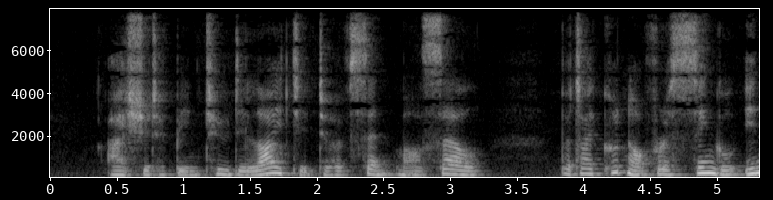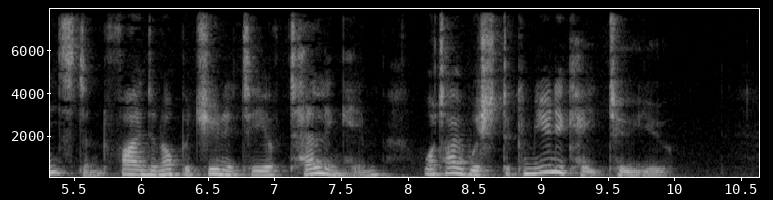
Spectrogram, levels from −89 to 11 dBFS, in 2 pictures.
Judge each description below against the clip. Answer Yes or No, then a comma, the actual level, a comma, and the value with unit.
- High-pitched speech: Yes, high, 200 Hz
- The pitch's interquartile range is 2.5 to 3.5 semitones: No, average, 4.0 semitones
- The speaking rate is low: No, average, 175 wpm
